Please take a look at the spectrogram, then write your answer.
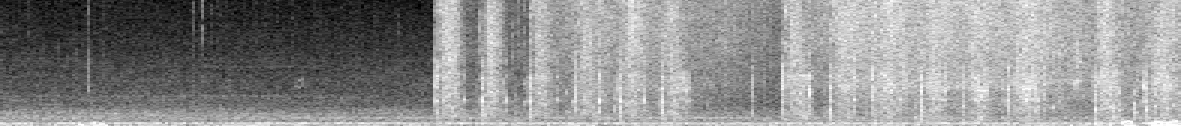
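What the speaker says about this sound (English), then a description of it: "Quick little spritz." Ribs on a Pit Boss pellet smoker grill get spritzed with a spray bottle, producing a run of short hissing spray bursts over a low background hum, close by.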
